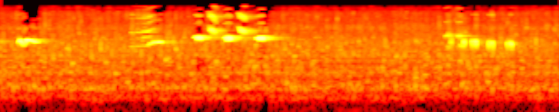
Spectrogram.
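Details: Song thrush song made of varied phrases: a whistled note, then a rapid run of high ringing notes, then a quicker burst of short, descending chirps.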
